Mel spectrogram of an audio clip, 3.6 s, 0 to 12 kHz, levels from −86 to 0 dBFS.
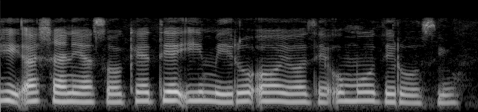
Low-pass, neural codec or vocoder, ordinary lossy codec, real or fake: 7.2 kHz; none; none; real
